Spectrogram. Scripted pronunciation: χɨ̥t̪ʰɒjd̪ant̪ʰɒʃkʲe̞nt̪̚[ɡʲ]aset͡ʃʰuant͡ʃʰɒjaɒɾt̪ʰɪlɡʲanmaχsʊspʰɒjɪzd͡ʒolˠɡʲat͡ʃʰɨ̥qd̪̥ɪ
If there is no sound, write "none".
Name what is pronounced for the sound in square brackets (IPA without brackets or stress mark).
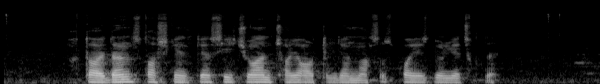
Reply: kʲ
